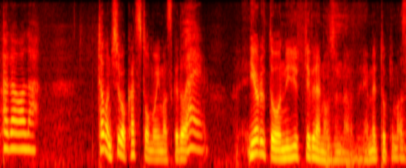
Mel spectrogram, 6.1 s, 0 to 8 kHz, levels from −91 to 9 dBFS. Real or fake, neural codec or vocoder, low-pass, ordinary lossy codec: fake; codec, 16 kHz, 0.5 kbps, X-Codec, HuBERT features, trained on LibriSpeech; none; none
